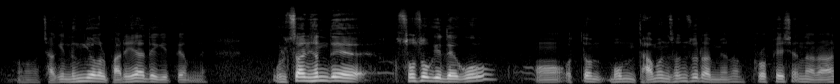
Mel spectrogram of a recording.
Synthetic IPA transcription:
ʌt͡ɕaɡinɯŋɲʌɡɯɭpaɾɦe̞jadwe̞ɡit͈e̞mune̞ | uɭs͈ançjʌnde̞ | sʰosʰoɡidwe̞ɡo | ʌʌ̰t͈ʌnmomtamɯns̬ʰʌns̬ʰuɾamjʌnɯnpʰɾopʰeɕʰʌnaɾa

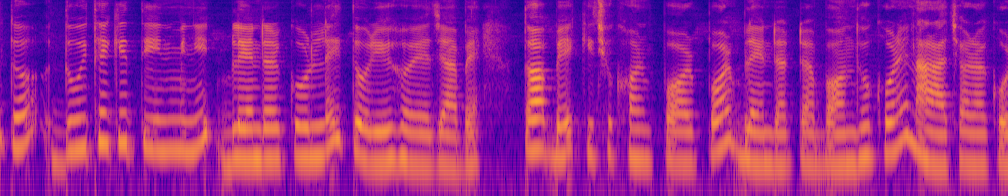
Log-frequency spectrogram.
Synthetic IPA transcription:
t̪od̪ujt̪ʰeket̪inminiʈbleɳɖaɾkoɾlejt̪ojɾiɦojed͡ʑabe | t̪ɔbekit͡ɕʰukʰːonpɔɾpɔɾbleɳɖaɾʈabɔnd̪ʱokoɾenaɾat͡ɕaɾakoɾ

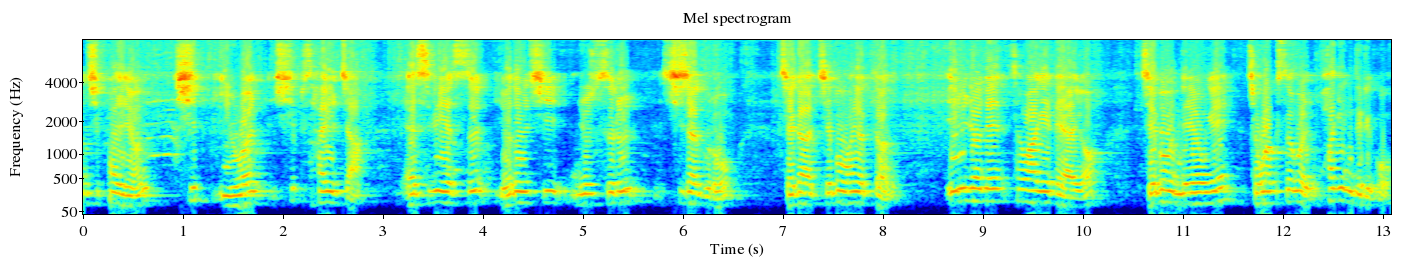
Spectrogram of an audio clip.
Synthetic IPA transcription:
nɕʰi̥pʰaʎɲʌnɕʰib̚iwʌɭɕʰip̚s͈ʰaiɭt͡ɕ͈a̰ | esʰɯbies͈ʰɯjʌdʌɭɕ͈ʰiɲus͈ʰɯɾɯɭɕʰid͡ʑaɡɯɾo | t͡ɕe̞ɡat͡ɕe̞bohajʌt̚t͈ʌn | iʎːʌne̞sʰaŋwaŋe̞de̞ɦajʌ | t͡ɕe̞bone̞joŋe̞t͡ɕʌŋwak̚s͈ʌŋɯɭɸwaɡindɯɾiɡo̰

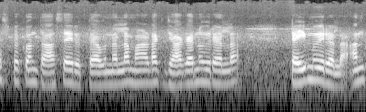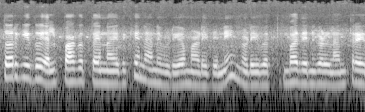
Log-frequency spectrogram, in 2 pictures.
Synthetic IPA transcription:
sbe̞ːkuɐnt̪ɐaːseiɾut̪ːe̞ɐʋɐnːɛlːɐmaːɽɐkd͡ʒaːɡɐnuːiɾɐlːɐ | ʈɐjmuːiɾɐlːɐ̰ʔɐnt̪oɾiɡeid̪uɛlpaːɡut̪ːenːaːid̪ukːe̞naːnuʋiɽijoːmaːɽid̪iːninoːɽiːʋɐt̪ːumbɐd̪inɐɡɐɭɐnɐnt̪ɾɐ

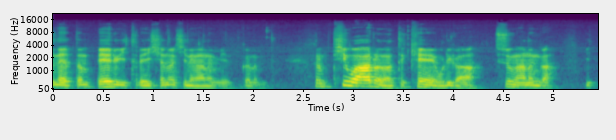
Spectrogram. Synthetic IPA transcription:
ɯnɦet͈̚ʌnpe̞ɾɯitʰɯɾeɕʰʌnɯɭt͡ɕinɦe̞ŋɦanɯnmidk͈ɯnɯmda | kɯɾʌmtʰiwaɾɯnʌt͈ʌkʰe̞uɾiɡat͡ɕud͡ʑɯŋɦanɯnɡa | i

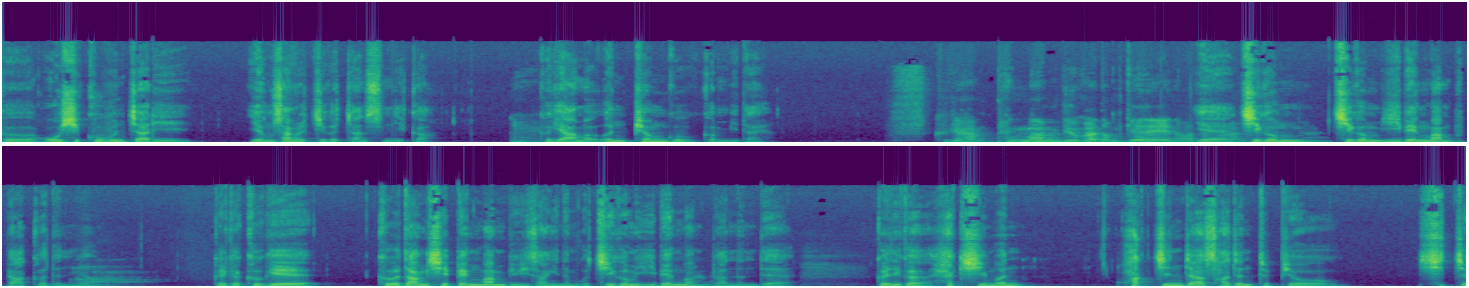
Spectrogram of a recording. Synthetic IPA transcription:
kɯoɕʰip̚k͈ubunt͡ɕ͈aɾi | jʌŋsʰaŋɯɭt͡ɕ͈iɡʌt̚t͡ɕ͈ians͈ɯmɲik͈a | kɯɡe̞amaɯnpʰjʌŋɡuɡ͈ʌmɲidajo | kɯɡe̞hanpe̞ŋmanbjuɡanʌmk͈enaaje̞t͡ɕiɡɯmt͡ɕiɡɯmibe̞ŋmanbupʲjoak̚k͈ʌdɯɲo | kɯɲik͈akɯɡe̞ | kɯdaŋɕʰipe̞ŋmanbjuisʰaŋinːɯnɡot͡ɕiɡɯmibe̞ŋmanpp͈janːɯnde̞ | kɯɾʌɲik͈ahe̞k̚ɕ͈imɯn | ɸwak̚t͡ɕ͈ind͡ʑasʰad͡ʑʌntʰupʰjo | ɕʰit͡ɕ͈

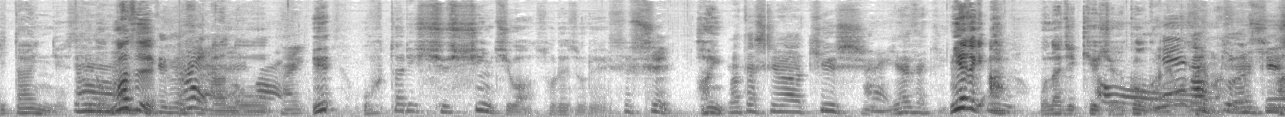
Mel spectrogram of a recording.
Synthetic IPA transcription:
it̪aĩnd̪e̞sɨ̥ked̪o̞mazɨt̪ekano̞ie̞ | o̞ɸɯ̟̥t̪aɾʲiɕɨɕːĩɲ̟t͡ɕiβa̰so̞ɾe̞zo̞ɾe̞̰ɕihaiβat̪aɕiβakʲɨːɕɨmʲiazakʲi̥mʲijazakʲiʔao̞naʑikʲɨːɕɨhɯ̟koːkaima̰

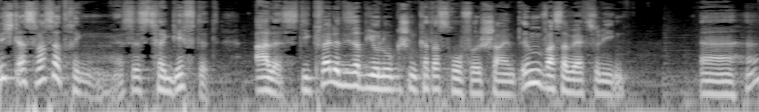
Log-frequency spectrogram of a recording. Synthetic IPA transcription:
nɪçtasv̥asɐtʁ̥ɪŋkŋ̩ɛ̰sɪstfɛɐɡɪftʰət | ʔaləsd̥iːkv̥ɛlədiːzɐbioloːɡɪʃn̩kʰatastʁ̥oːfəʃaɪntɪmvasɐvɛɐk̚t͡suliːɡŋ̩ | əhə

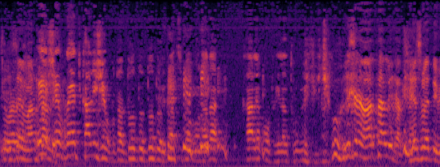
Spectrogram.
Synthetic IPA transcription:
ɛaɾɛʃɛχd̪aɛɾt̪ʰkʰaliʃɛχd̪ad̪ɔd̪ɔd̪ɔd̪ɔɾikʼat̪sʰmɛmɔd̪ad̪a | kʰaliqʼɔpʰilat̪ʰubid̪kt͡ʃʰɛisɛmaɾt̪ʰaliχasʰɛs̬mɛt̪ʼi

